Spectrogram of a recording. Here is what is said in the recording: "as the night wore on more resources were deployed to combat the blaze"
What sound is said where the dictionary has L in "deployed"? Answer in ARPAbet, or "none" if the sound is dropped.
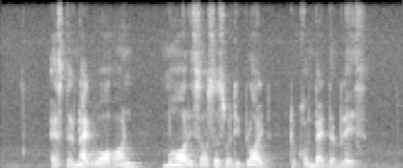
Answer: L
